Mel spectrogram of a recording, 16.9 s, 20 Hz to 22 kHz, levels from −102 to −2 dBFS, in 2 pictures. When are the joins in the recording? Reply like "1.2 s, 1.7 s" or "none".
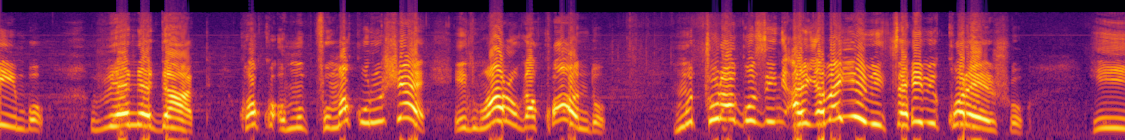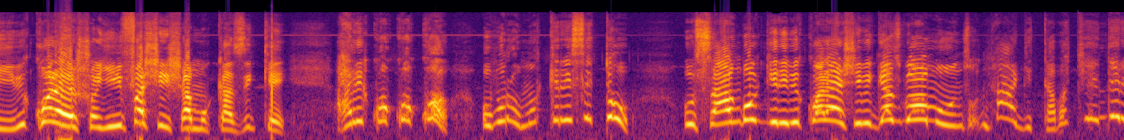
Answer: none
